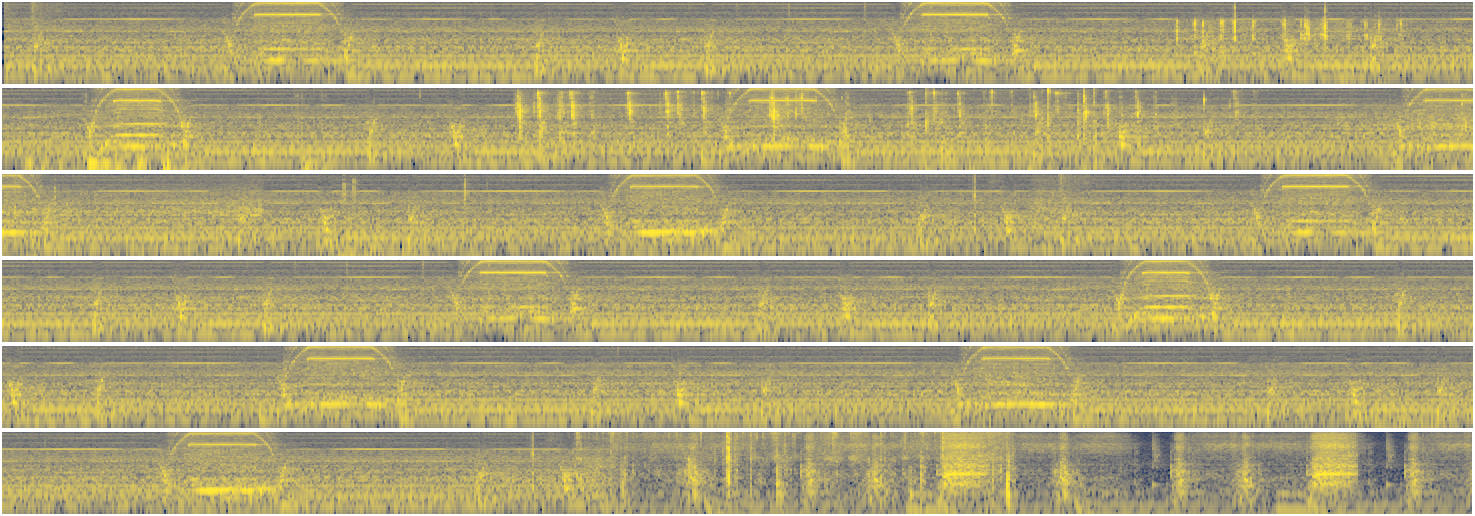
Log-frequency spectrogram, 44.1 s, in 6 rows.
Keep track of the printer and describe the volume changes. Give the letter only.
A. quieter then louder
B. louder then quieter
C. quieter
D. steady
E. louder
D.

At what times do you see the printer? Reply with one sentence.
The printer can be heard from 0.0 to 44.0 s.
